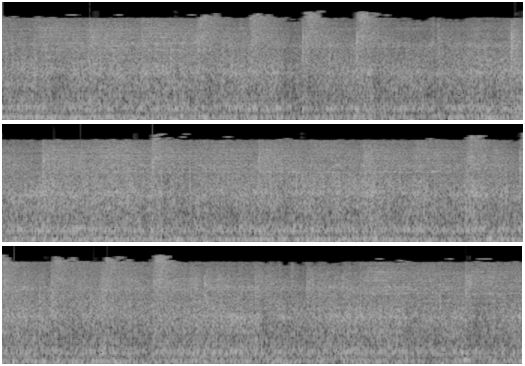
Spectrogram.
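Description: Steady road and wind noise inside a moving car's cabin, a constant low rumble with light flutter.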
